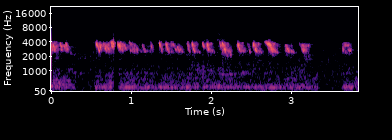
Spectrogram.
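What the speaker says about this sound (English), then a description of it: "the bird song is getting a bit incessant" Small birds sing in rapid, continuous chirping phrases near a tree, bright twittering notes repeating almost without pause over a quiet low background.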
